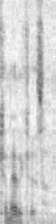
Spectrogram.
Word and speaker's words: Connecticut: state but I believe you don't pronounce the second C and they actually pronounce it Connecticut but anyway moving on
